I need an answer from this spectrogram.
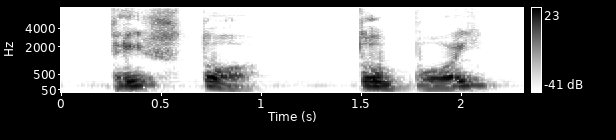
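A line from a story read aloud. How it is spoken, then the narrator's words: Menacing question. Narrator (Russian): Грозно спросил переводчик-телепат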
